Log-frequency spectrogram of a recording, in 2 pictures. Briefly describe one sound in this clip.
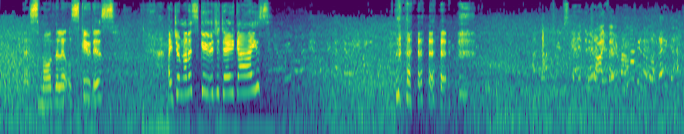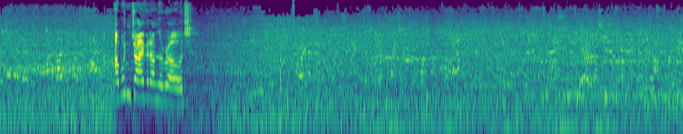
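Traffic hums steadily on a nearby city street.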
